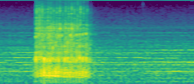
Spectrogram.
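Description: A person blowing a loud raspberry, a wet flapping lip trill lasting about two-thirds of a second, starting about half a second in.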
